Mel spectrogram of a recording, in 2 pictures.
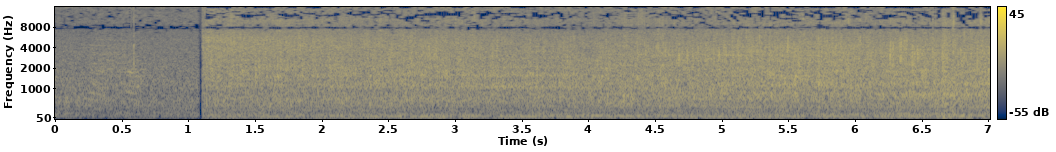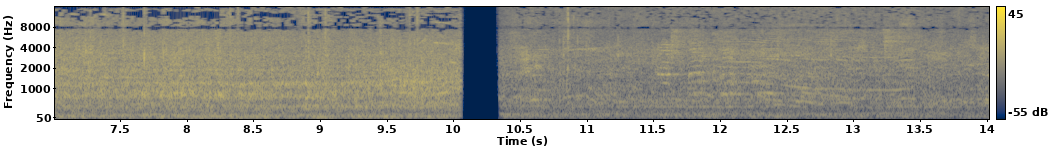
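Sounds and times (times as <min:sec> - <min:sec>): low engine hum: 0:01.1 - 0:10.1.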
